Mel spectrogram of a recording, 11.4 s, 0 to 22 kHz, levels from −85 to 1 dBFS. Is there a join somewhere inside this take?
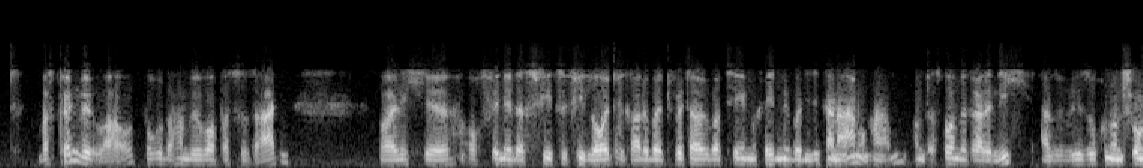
no; 0 cuts

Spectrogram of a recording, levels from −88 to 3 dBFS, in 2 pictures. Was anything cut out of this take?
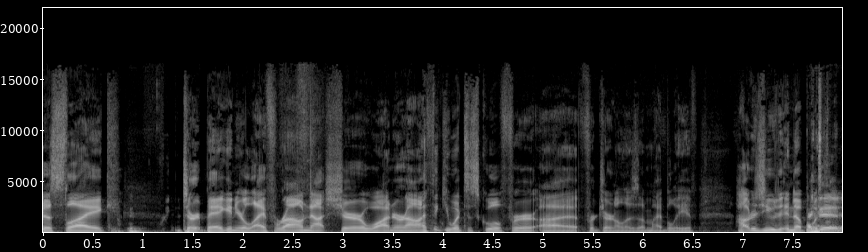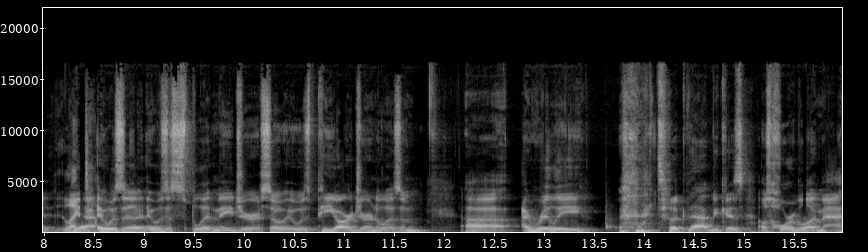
yes; 1 cut; at 8.5 s

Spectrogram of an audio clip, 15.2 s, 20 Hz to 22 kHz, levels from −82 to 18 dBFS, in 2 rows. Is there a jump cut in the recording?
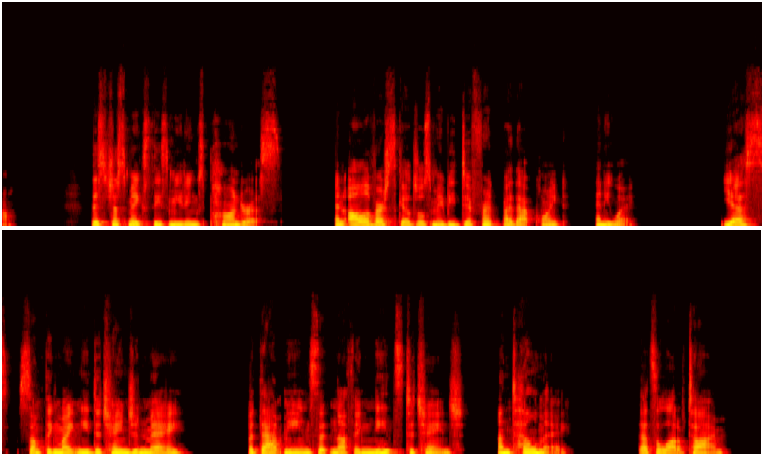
yes; 1 cut; at 7.0 s

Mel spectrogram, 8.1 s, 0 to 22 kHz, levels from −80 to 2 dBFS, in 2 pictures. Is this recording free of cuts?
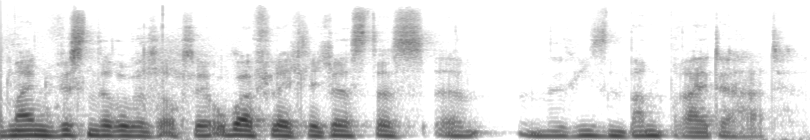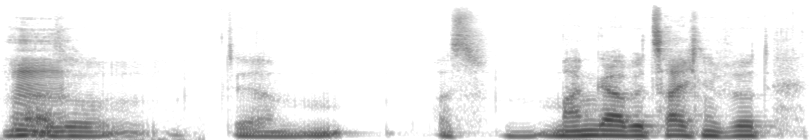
no; 1 cut; at 1.6 s

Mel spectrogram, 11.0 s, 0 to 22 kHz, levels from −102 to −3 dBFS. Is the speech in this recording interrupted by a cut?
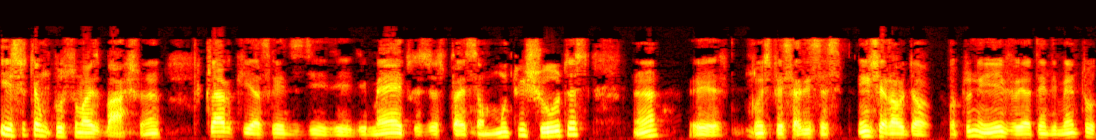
no; 0 cuts

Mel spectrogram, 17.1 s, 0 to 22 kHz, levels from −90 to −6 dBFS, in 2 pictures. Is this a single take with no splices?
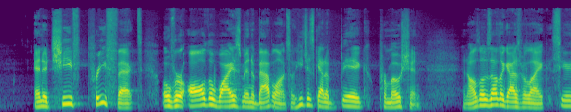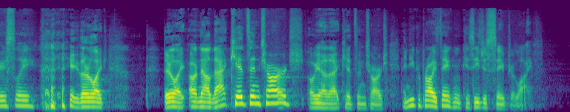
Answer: yes; 0 cuts

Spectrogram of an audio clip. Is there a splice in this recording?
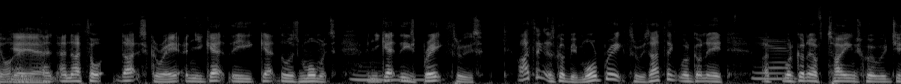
no; 0 cuts

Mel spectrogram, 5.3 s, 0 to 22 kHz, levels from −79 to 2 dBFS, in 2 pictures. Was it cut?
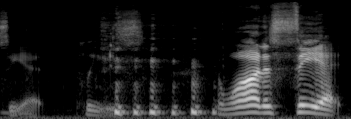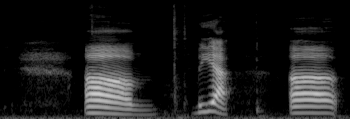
yes; 1 cut; at 4.0 s

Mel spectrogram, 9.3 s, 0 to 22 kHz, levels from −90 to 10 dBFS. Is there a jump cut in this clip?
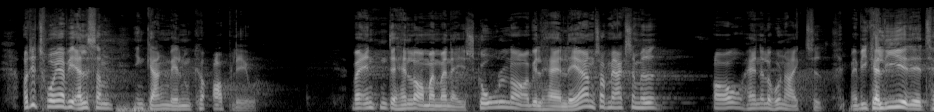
yes; 1 cut; at 8.4 s

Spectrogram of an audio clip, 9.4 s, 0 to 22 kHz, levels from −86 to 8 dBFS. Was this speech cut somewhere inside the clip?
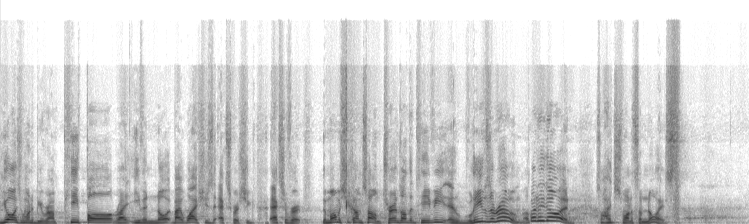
yes; 1 cut; at 6.6 s

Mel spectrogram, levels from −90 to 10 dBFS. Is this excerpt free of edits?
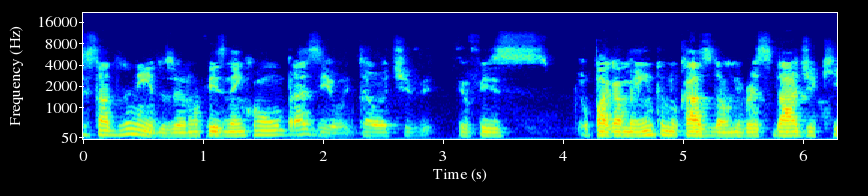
yes; 0 cuts

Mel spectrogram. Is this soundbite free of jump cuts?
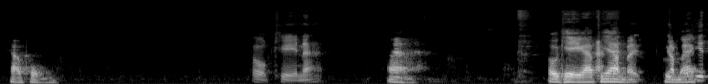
yes; 0 cuts

